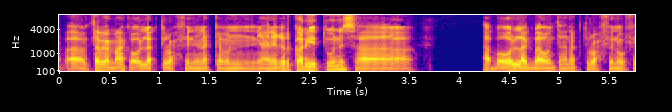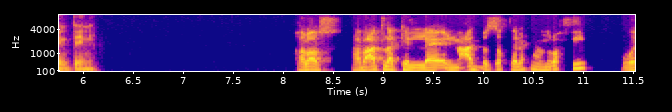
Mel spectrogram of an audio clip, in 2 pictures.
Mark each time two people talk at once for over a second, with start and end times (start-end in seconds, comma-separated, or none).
none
